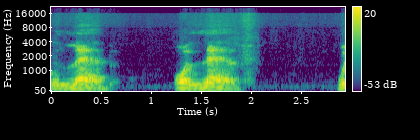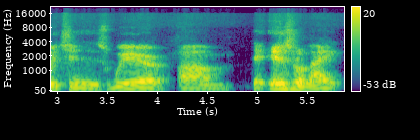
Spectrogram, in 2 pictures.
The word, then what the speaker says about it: Lev: And in the Hebrew, the B and the V are the same letter. So bait and vate, or bet and vet, is the same letter. So in the Hebrew, they use the V pronunciation, which is Lev, but this represents the heart.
